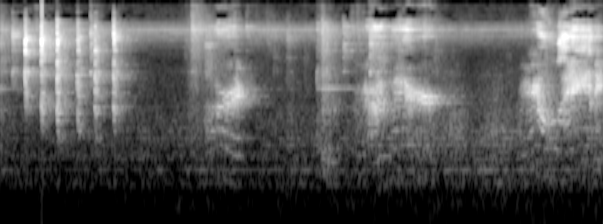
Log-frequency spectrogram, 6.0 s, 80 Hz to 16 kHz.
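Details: Griffin, a one-year-old African grey parrot, talks in short, speech-like phrases with human-sounding vowels after a quick run of sharp tapping or clattering. Dogs bark in the background. Recorded on 13 August 2012.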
